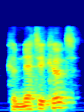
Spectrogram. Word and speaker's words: Connecticut: The answers are Connecticut, Tucson, Greenwich, Cologne, Seoul, Delhi, and Norwich. So the C in Connecticut, for example, simply it's there, but it's not pronounced.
